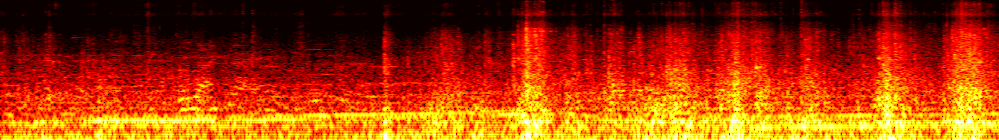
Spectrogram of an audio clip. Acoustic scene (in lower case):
bus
